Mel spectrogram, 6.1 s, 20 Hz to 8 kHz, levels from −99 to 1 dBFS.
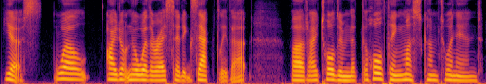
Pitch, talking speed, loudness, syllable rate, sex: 170 Hz, 215 wpm, -18 LUFS, 5.2 syllables/s, female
